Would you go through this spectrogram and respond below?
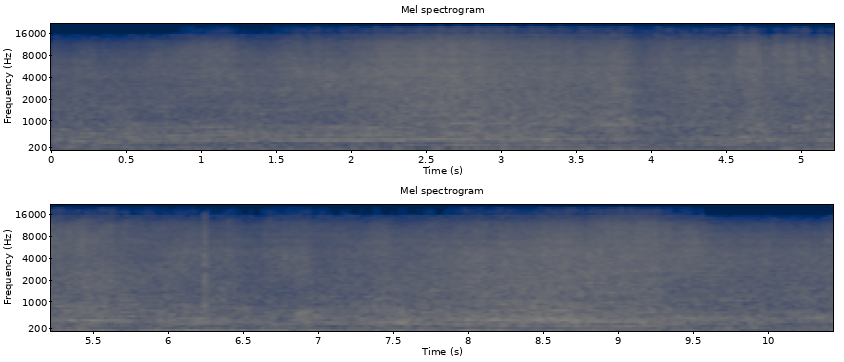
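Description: Race cars circle the oval at Boothill Speedway in the closing laps of the Billy Melton Memorial, a pack of engines droning and revving at moderate distance, swelling louder as they come down the back straightaway.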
